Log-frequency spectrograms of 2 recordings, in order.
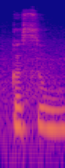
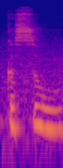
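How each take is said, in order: First: The first syllable is reduced to ka. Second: The first syllable is reduced to ka.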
